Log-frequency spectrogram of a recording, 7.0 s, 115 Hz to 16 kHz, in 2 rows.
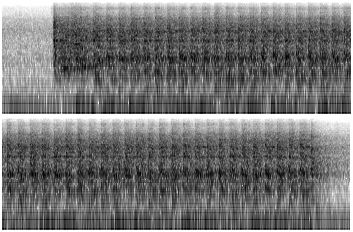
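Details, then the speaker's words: Toyota 4Runner 3VZ-E after repairs for no compression on two cylinders, first crank with the coil unplugged: about six seconds of steady, evenly spaced chugging with no skipped beats, so compression sounds even. "make sure that you know I'm hearing even and even Cadence of the engine and not maybe a skip indicating no compression"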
